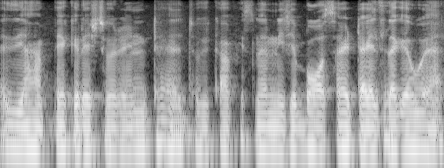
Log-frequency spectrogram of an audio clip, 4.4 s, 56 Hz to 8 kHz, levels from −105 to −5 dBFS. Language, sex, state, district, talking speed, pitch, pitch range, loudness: Hindi, male, Punjab, Pathankot, 230 wpm, 95 Hz, 95-100 Hz, -18 LUFS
